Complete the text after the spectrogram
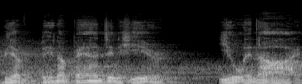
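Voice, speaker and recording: In a put-on character voice, a man talks at a moderate pace, his very deep, low pitch raspy and hoarse, with clear background noise behind him. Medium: read story. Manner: slow, sorrowful.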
